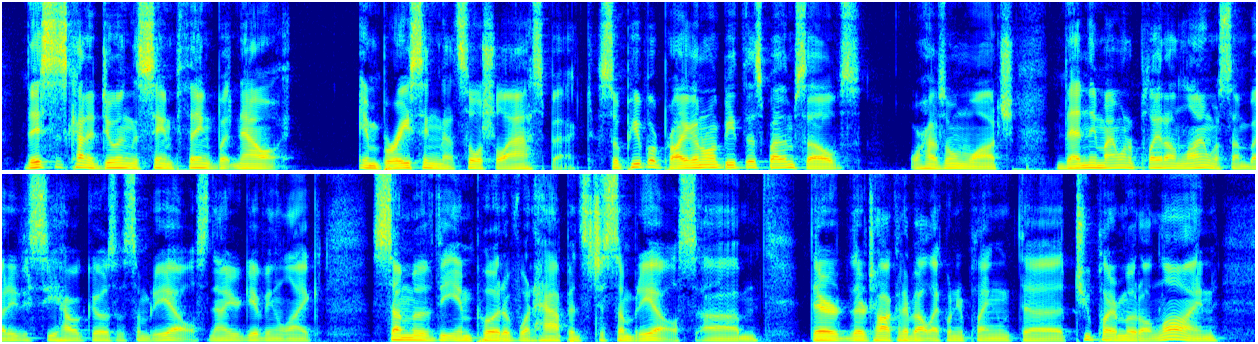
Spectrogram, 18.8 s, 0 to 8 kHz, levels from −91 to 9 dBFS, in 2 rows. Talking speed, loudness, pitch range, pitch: 245 wpm, -23 LUFS, 95-115 Hz, 100 Hz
